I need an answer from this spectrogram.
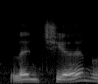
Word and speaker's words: Lanciano: muito muito linda né o próprio nome né lanciano se escreve Luciano se se fala lantiano né e diz a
